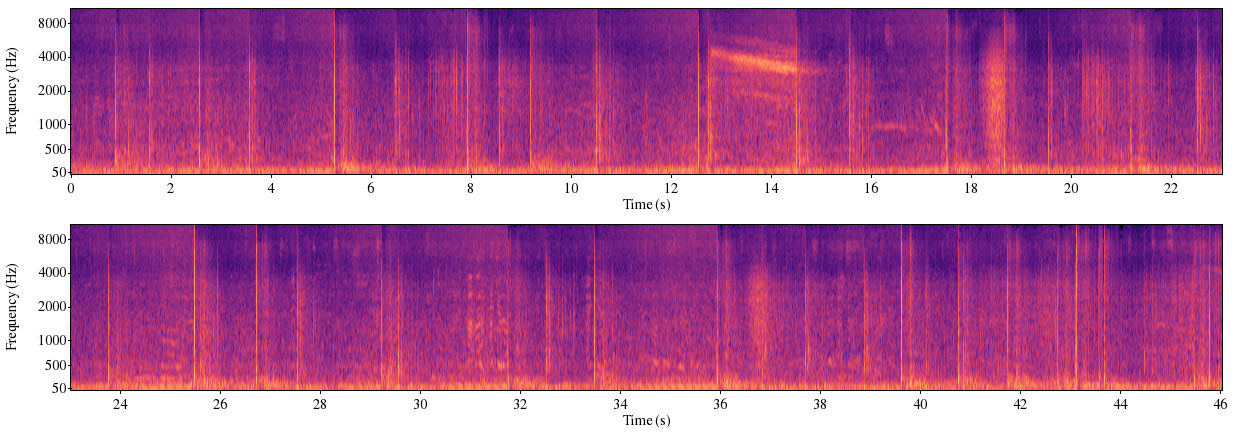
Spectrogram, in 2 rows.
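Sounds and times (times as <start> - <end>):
firework shells bursting: 10.4 - 16.1
falling firework whistle: 12.4 - 18.9, 44.6 - 46.0.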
